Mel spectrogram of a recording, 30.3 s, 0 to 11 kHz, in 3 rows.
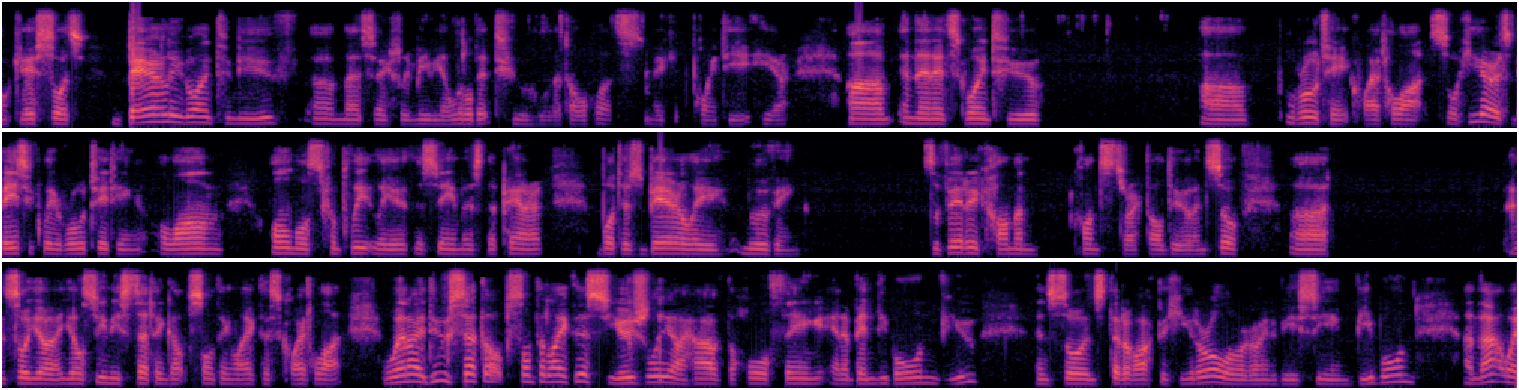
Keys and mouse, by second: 2.7-4.7 drag, 6.4 click, 7.2 alt+g, 7.3 alt+r, 8.2 r, 27.6-28.8 drag.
